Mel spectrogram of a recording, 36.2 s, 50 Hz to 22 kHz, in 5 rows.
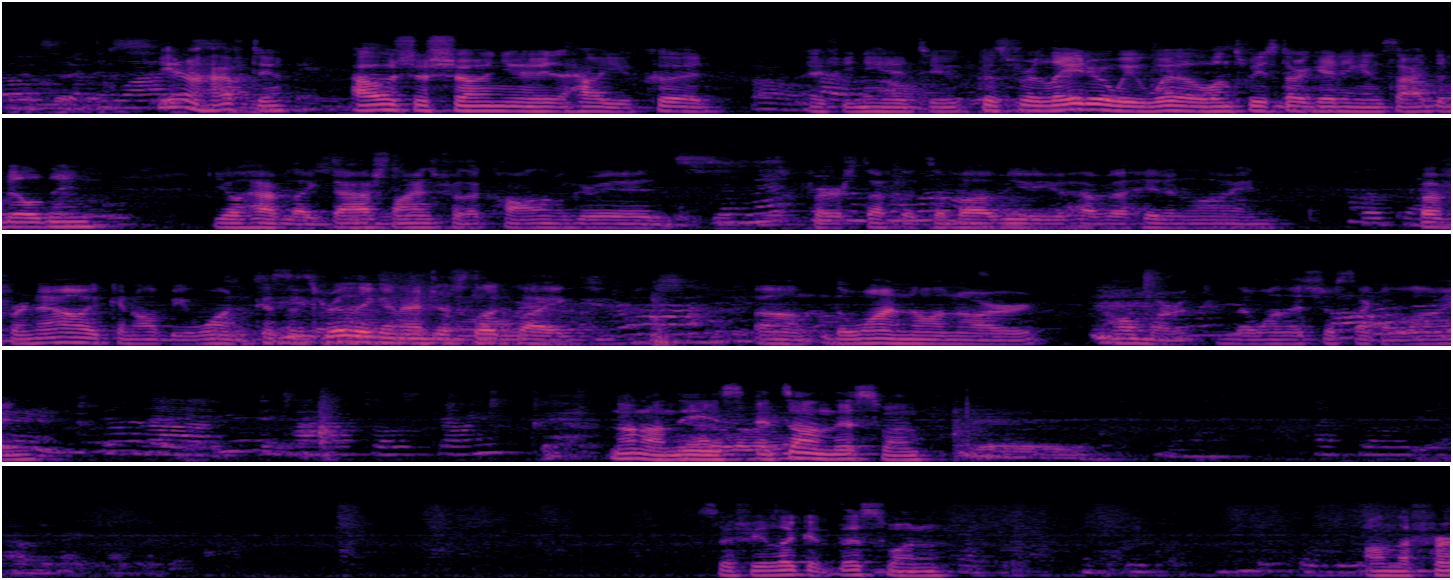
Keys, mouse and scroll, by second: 27.3 click, 30.4 click, 32.4 click, 32.6 click.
